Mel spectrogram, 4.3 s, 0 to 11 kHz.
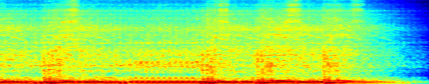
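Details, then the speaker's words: Yamaha MT15 (R15-type) single-cylinder engine idling after replacing the faulty cam chain tensioner (timing chain adjuster); steady even thump with no metallic rattle, some music underneath, previous irritating engine noise fully removed, normal idle. "So finally engine का जो noise है वह पूरा remove हो चुका है and engine से currently कोई इरिटेटिंग नॉयज नहीं आ रहा है"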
